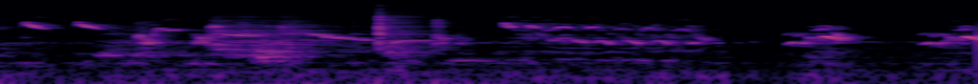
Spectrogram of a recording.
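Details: Medan white-rumped shama giving harsh, scratchy bursts mixed with short whistled notes and rapid chattering phrases, broken by a short quiet gap before sharp squeaky notes return.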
